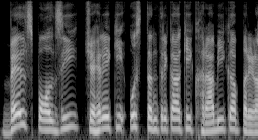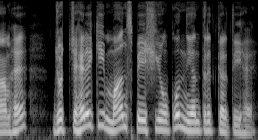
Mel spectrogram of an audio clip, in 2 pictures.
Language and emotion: Hindi, neutral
